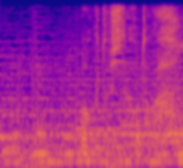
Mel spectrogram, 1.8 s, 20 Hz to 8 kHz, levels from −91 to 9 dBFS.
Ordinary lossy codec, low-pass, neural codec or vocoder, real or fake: none; 7.2 kHz; none; real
